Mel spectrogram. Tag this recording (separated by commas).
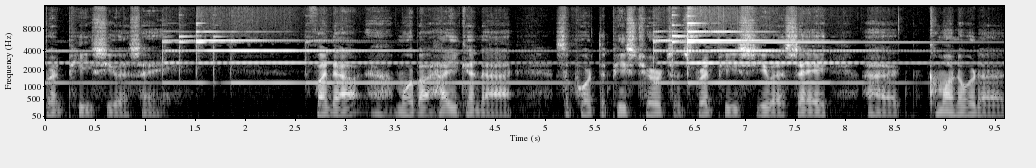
Speech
